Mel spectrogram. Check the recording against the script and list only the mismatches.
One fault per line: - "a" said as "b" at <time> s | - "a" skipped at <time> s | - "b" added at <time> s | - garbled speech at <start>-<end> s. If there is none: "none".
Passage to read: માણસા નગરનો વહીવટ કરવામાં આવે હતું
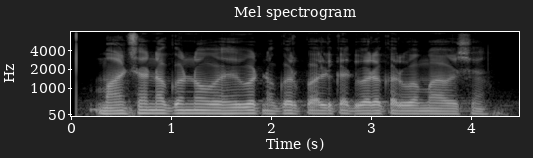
- "નગરપાલિકા દ્વારા" added at 2.0 s
- "હતું" said as "છે" at 3.9 s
